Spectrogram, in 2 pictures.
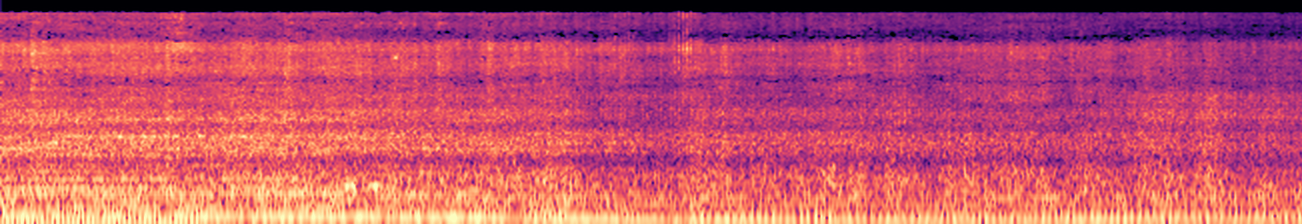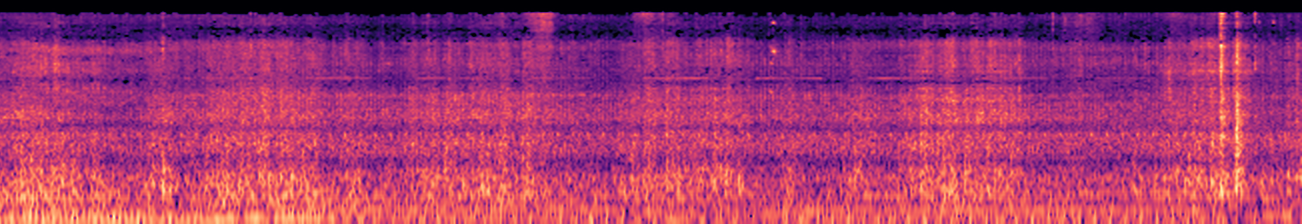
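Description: A baler clatters as it gathers straw.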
